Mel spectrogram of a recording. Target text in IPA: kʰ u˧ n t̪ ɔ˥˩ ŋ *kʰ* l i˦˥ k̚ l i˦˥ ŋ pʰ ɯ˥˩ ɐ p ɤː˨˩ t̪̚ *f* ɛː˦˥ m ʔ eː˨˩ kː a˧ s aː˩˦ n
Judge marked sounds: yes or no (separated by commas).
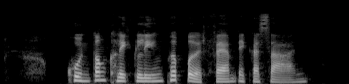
yes, yes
